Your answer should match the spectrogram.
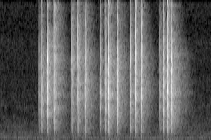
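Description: Tarot cards shuffled in several quick riffling bursts, five crisp rattling flurries close by in steady rhythm with brief pauses between, over a quiet background.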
